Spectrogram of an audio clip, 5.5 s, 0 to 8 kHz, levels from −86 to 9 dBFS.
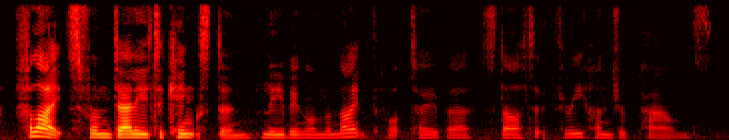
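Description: No technical faults are audible.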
